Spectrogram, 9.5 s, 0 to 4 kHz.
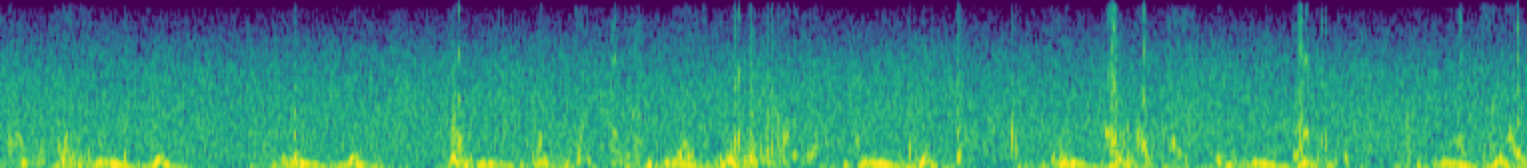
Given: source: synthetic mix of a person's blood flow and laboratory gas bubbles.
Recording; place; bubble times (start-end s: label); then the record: Doppler ultrasound of blood flow; precordium
0.00-0.65 s: bubbles
0.74-0.81 s: bubbles
1.21-1.23 s: bubbles
1.74-1.90 s: bubbles
2.78-2.97 s: bubbles
3.30-3.42 s: bubbles
3.47-3.70 s: bubbles
3.79-4.04 s: bubbles
4.19-4.41 s: bubbles
4.46-5.17 s: bubbles
5.32-5.38 s: bubbles
5.59-5.75 s: bubbles
5.94-6.04 s: bubbles
6.28-6.38 s: bubbles
6.54-6.67 s: bubbles
6.85-7.46 s: bubbles
7.57-7.74 s: bubbles
8.04-8.46 s: bubbles
8.75-8.84 s: bubbles
9.06-9.18 s: bubbles
9.22-9.55 s: bubbles
From the record:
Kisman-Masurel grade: 233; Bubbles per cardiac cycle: several, 3 to 8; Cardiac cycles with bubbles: 50 to 99%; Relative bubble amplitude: loud (0.450 to 0.775); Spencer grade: 3 (all of the cardiac periods contain showers or single bubble signals, but not dominating or overriding the cardiac motion signals); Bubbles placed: anywhere in the cardiac cycle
